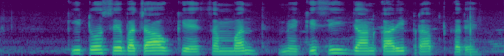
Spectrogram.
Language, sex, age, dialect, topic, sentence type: Magahi, male, 18-24, Western, agriculture, question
